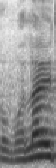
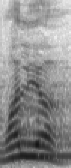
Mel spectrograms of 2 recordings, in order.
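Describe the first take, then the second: First: A short syllable then one closed long syllable. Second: A closed long syllable then one short syllable. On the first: The speaker calls it right. "લગા" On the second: The speaker calls it wrong. "ગાલ ... એવું ન થઈ શકે"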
